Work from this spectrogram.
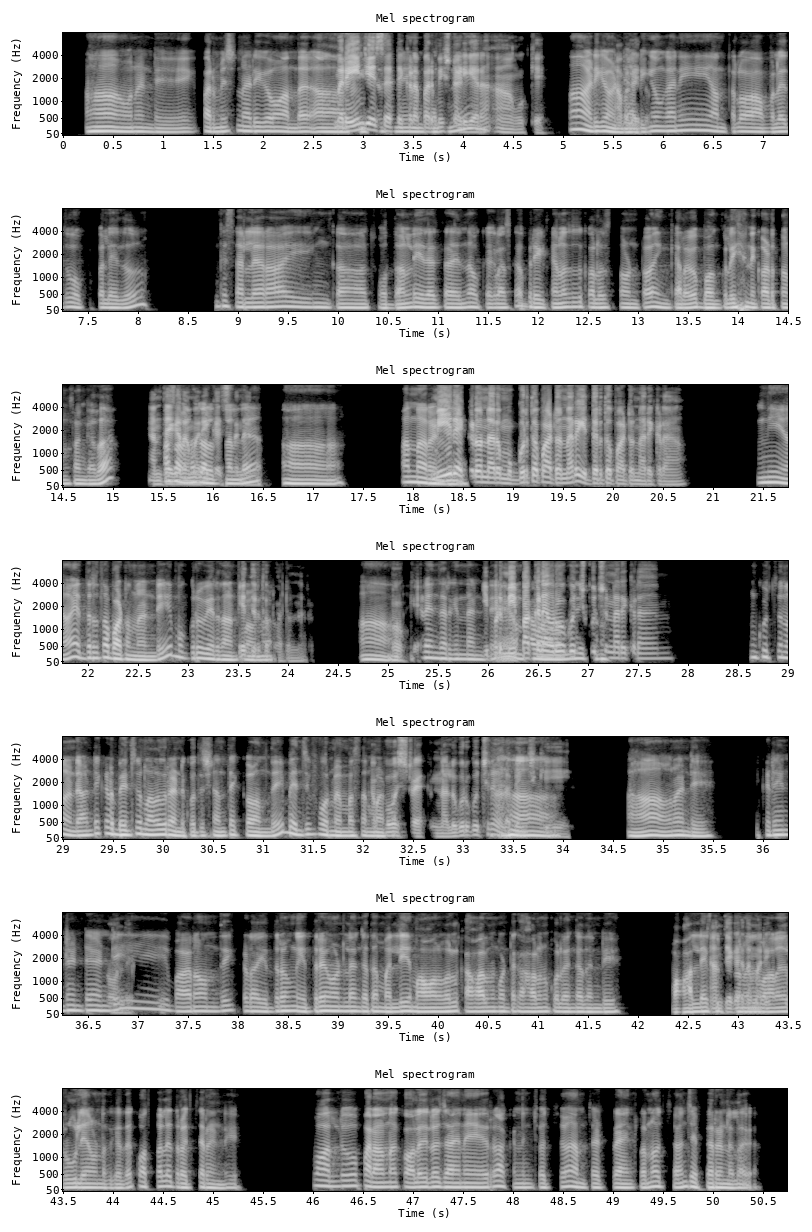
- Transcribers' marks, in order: in English: "పర్మిషన్"; in English: "టీచర్స్‌ని, ఇన్‌చార్జ్‌ని"; in English: "పర్మిషన్"; in English: "క్లాస్‌గా బ్రేక్ టైమ్‌లోల"; chuckle; in English: "బెంచ్‌కి"; in English: "స్ట్రెంత్"; in English: "బెంచ్‌కి ఫోర్ మెంబర్స్"; in English: "బెంచ్‌కి"; in English: "రూల్"; in English: "జాయిన్"; in English: "ఎంసెట్ ర్యాంక్‌లోనే"
- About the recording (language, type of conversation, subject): Telugu, podcast, ఒక కొత్త సభ్యుడిని జట్టులో ఎలా కలుపుకుంటారు?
